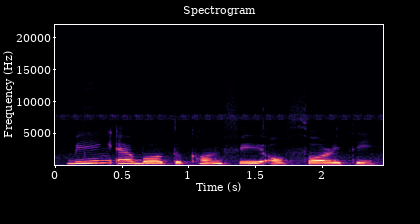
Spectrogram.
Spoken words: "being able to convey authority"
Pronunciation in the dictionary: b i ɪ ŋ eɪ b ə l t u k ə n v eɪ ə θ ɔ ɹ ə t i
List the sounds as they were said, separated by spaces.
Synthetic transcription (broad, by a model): b i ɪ ŋ eɪ b ə l t u k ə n f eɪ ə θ ɔ ɹ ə t i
